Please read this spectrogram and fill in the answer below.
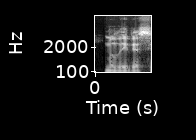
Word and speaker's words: Miletus: Miletus, yeah. I was doing this joke where I was calling it my lettuce for a long time. Ah, my lettuce. Yeah, but it's Miletus.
